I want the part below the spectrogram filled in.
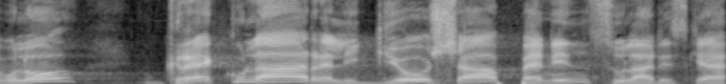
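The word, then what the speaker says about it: religiosa: नहीं, रेलिजियोला नहीं, और अच्छे से प्रोनाउंसिएशन सही करना पड़ेगा। बोलो क्या है? हाँ, याद कराया था ना। रेलिज, हाँ, रेलिजियोलिस बोल रहे तुम लोग। रेलिगियोसा है वो, रेलिगियोसा।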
